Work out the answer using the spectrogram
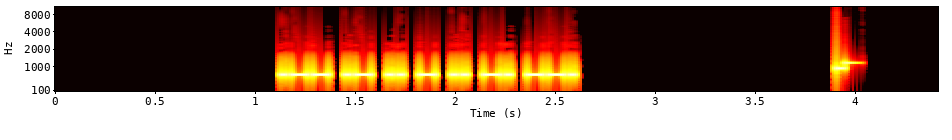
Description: Morse code, heard as a keyed tone, about 44 wpm, 700 Hz. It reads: WAITING
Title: ING Suffix - Top 100 Words with Base Words 45wpm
